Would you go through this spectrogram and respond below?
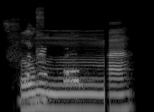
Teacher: mimnya dibaca mendengung, gunnah, ada tasdidnya ya ditahan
